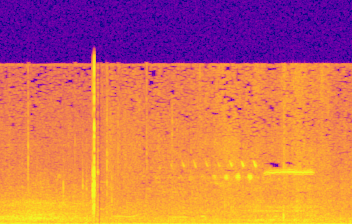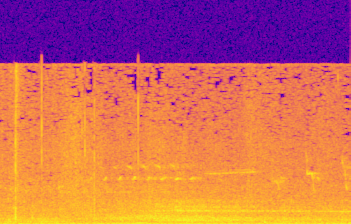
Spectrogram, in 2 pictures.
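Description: Small birds singing: two short, quick series of high chirps, over a steady low rumble of wind on the microphone. A single sharp click about a second in.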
